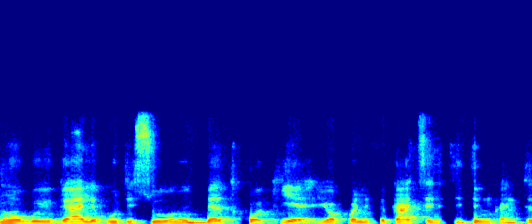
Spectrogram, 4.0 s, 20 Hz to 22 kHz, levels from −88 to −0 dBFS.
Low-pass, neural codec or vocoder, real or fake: 10.8 kHz; none; real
